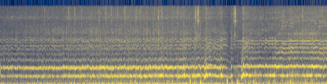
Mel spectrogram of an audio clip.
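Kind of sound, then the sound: insect, mosquito buzzing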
